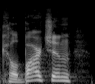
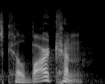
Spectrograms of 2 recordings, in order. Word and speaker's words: Kilbarchan: I was calling them Kilbarchan, but it's Kilbarchan.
